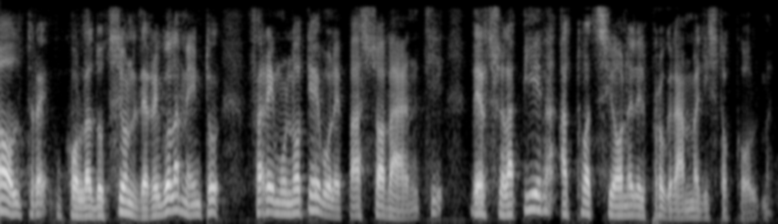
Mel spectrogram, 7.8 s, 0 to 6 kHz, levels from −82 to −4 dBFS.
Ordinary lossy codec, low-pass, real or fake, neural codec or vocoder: none; 5.4 kHz; fake; codec, 16 kHz, 2 kbps, X-Codec, WavLM features, trained on Multilingual LibriSpeech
